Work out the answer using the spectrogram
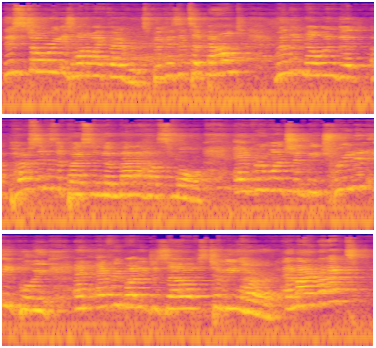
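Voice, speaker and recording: Female children's stage host, cruise director type. Very high voice, animated and interactive, picked up in a big reverberant hall. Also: brisk. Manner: animated, addresses children in the audience with questions and prompts. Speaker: cruise director hosting a story time. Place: indoor theatre on a cruise ship. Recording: very echoey theatre, distant mic, faint noise.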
